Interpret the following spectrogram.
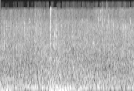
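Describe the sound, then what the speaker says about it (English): Steady rain ambience added as background to a relaxed chat stream: a soft, continuous wash of falling rain, faint and even, with no voices over it. "Is the rain, I turned the rain up a bit more, because I couldn't hear it when I went back last time to re-listen"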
